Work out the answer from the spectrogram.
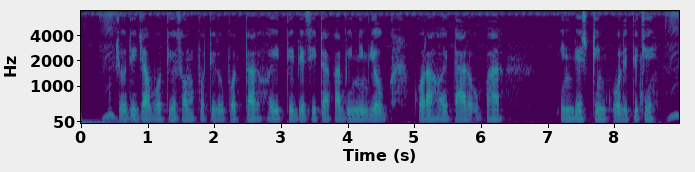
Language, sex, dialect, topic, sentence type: Bengali, male, Western, banking, statement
